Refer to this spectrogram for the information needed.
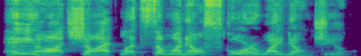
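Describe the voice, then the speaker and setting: A woman's voice: fairly high pitch, animated, takes it slowly. A woman voicing a young boy fish in a storybook, a blunt best friend who gets exasperated. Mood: cranky.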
